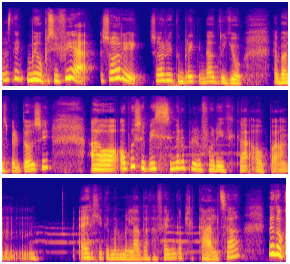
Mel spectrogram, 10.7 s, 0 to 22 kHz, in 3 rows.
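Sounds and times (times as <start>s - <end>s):
speech: 0.0s - 10.6s
cat meowing: 5.5s - 10.6s.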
